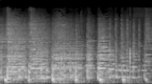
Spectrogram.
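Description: Brass band music playing, full chords of trumpets and trombones over a steady beat.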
